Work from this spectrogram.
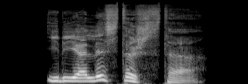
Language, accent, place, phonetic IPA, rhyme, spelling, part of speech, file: German, Germany, Berlin, [ideaˈlɪstɪʃstɐ], -ɪstɪʃstɐ, idealistischster, adjective, De-idealistischster.ogg
- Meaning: inflection of idealistisch: 1. strong/mixed nominative masculine singular superlative degree 2. strong genitive/dative feminine singular superlative degree 3. strong genitive plural superlative degree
